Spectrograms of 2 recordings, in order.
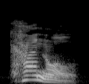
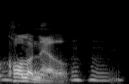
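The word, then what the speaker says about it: colonel: we have at ridiculous you say canal canal not colonal litigant not litigant litigant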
